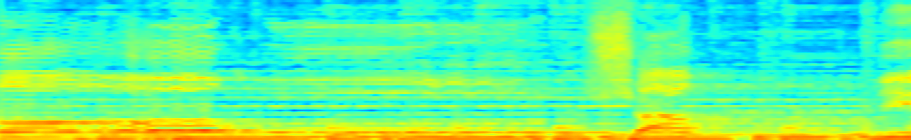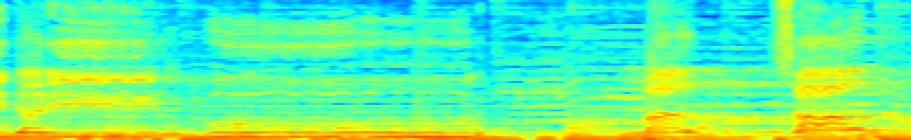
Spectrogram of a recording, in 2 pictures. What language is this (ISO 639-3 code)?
fas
